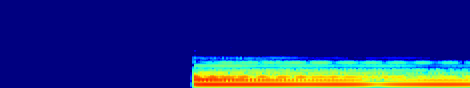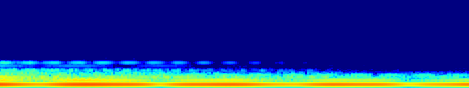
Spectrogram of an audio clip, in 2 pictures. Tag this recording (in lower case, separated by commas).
gong, chirp tone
